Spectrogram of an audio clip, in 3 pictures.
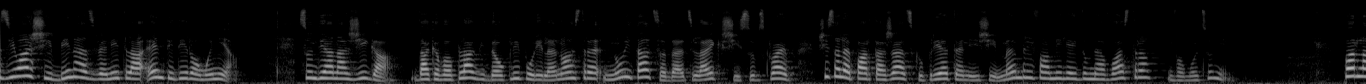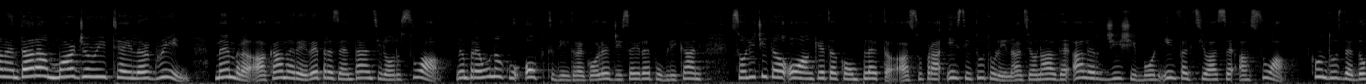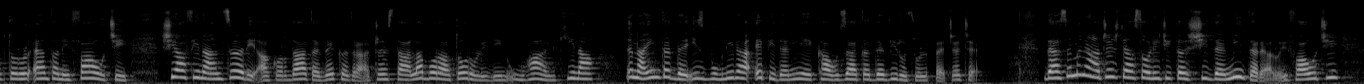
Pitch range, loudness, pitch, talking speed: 235-300 Hz, -32 LUFS, 265 Hz, 145 wpm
